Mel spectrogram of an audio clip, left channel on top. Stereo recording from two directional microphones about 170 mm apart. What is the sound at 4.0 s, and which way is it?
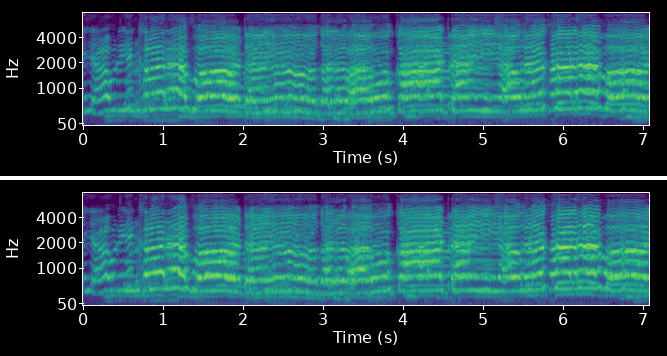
Music, 40° right (ahead or behind).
